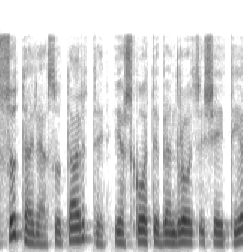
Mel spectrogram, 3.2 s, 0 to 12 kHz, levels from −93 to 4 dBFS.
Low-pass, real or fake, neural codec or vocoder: 7.2 kHz; fake; codec, 16 kHz, 4 kbps, FreqCodec, larger model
